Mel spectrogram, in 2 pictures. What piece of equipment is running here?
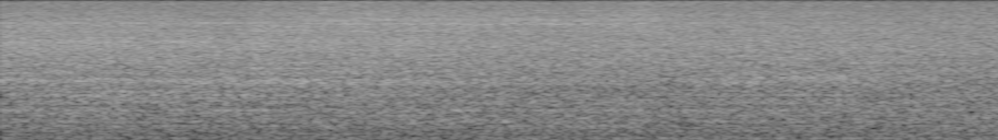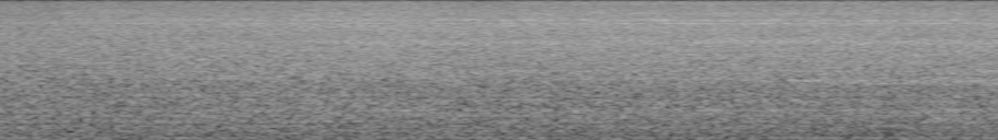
fan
